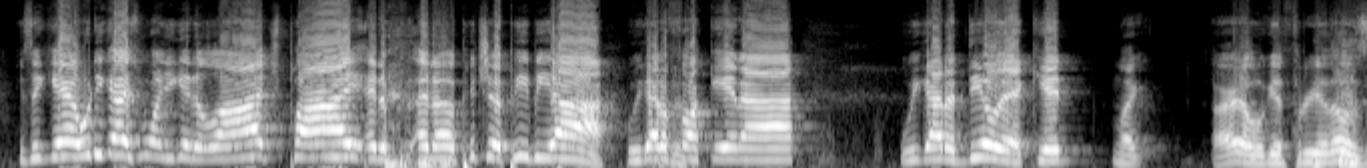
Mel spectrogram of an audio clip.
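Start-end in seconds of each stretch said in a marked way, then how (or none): 0.3-6.7 put-on heavy Boston accent, laid on thick, pitched up. Retelling how the bartender answered the group, in the thickest Boston accent. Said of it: "the thickest Boston accent in the world".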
